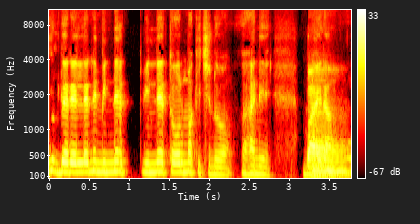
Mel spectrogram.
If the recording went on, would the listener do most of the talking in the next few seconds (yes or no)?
no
